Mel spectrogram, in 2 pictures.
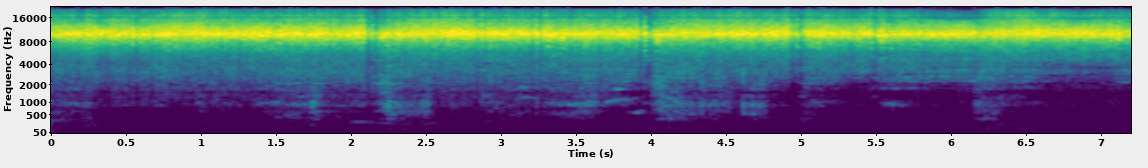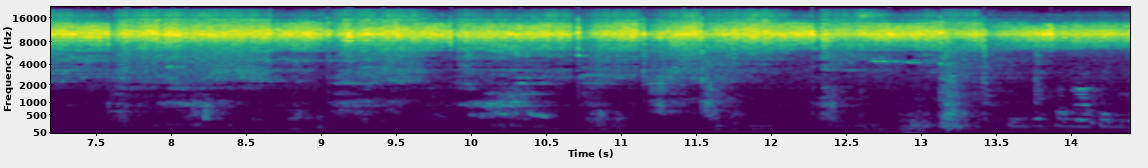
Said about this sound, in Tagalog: Igisa natin yan.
